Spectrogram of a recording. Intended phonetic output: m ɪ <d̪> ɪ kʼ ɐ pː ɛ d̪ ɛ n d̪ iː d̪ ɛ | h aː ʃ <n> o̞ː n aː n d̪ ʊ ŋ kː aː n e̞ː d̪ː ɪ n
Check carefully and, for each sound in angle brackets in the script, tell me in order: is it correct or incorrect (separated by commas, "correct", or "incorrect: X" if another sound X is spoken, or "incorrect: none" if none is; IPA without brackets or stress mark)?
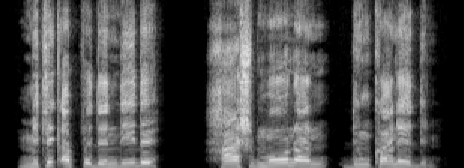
incorrect: t̪, incorrect: m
